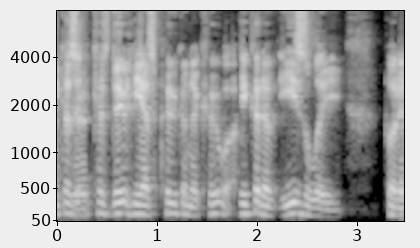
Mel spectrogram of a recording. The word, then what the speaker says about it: Puka Nacua: How do you pronounce that dude's name? Puka Nacua. Nacua.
